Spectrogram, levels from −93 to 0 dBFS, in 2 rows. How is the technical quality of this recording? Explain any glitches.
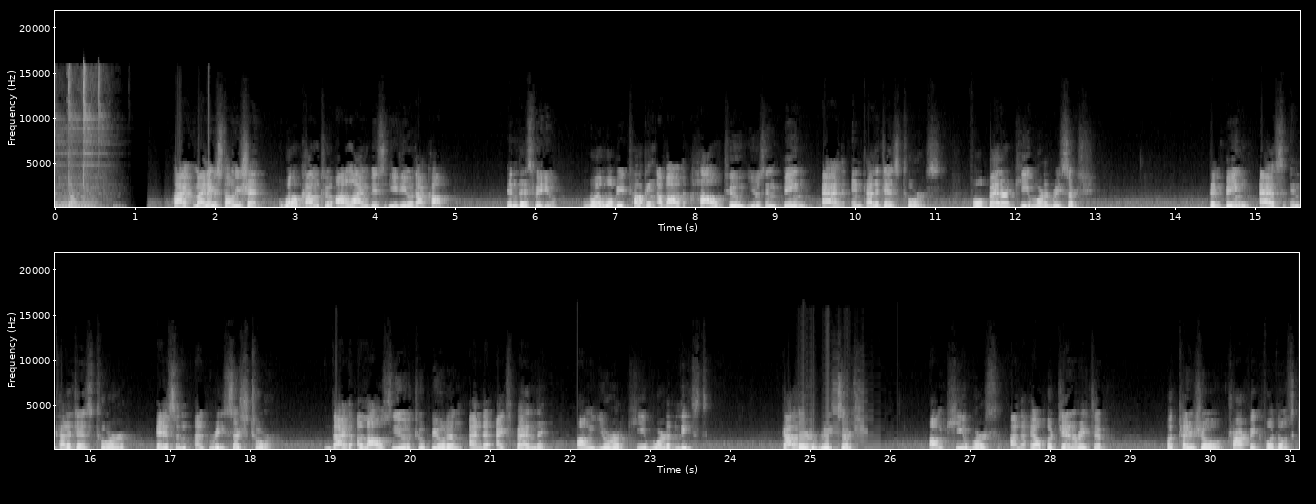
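Robotic sound from repeated short buffers appears twice, from 21.74 to 22.10 s and from 24.83 to 26.10 s. The likely cause is audio arriving too seldom, so playback loops a roughly 5 ms fragment, which fits the fixed 188 Hz metallic buzz. Most of the underlying sound is skipped, leaving only its rough outline.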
